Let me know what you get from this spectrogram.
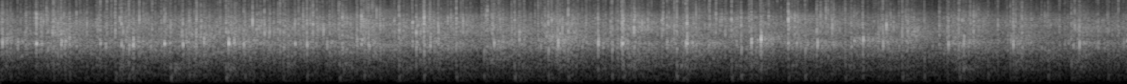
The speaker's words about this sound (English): So I'm going to ask, if you have ever served in the military or are serving now, would you go ahead and stand with me? Go ahead and stand. There you go. Yeah, you can clap.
